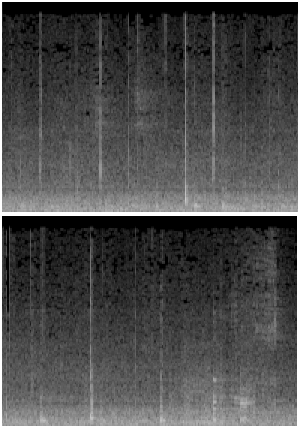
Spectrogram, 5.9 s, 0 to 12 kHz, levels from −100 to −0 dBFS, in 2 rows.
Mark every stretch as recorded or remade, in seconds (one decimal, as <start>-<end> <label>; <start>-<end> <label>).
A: 0.0-5.9 recorded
